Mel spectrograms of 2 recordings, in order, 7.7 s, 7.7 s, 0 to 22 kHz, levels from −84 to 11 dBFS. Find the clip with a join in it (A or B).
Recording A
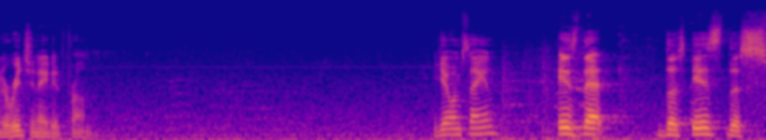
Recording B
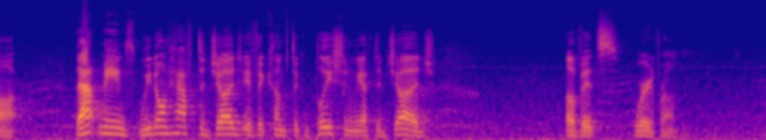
B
